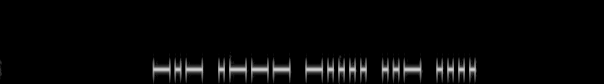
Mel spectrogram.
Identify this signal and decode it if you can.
Morse code, heard as a keyed tone, about 26 wpm, 700 Hz. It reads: KJ6UH
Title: Speed Racing - USA 2x2 Call Signs 22wpm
